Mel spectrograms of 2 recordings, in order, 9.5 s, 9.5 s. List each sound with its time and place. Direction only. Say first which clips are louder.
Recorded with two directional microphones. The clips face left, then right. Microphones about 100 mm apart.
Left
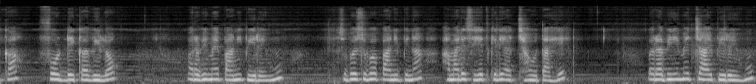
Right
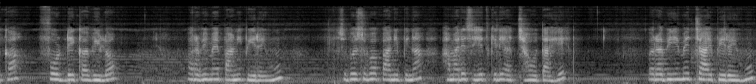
0.0 s a woman's voice: left 5 dB; 35° left (ahead or behind)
